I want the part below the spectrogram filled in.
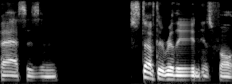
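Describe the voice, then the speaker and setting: With a normal speaking voice, a man talks at a moderate pace, his fairly low pitch kept to a fairly even intonation. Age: 20s. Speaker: college football scout. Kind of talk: casual chat.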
